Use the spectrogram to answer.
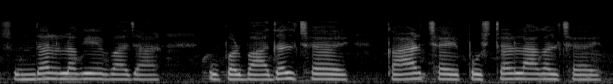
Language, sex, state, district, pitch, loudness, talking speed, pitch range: Maithili, female, Bihar, Samastipur, 235 Hz, -31 LUFS, 115 wpm, 230-255 Hz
